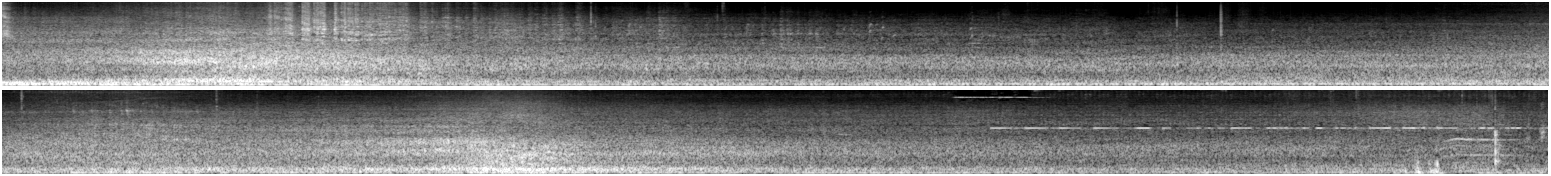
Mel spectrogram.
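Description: Street traffic: a steady low engine hum with vehicles passing, one about two seconds in and a louder one around fifteen seconds. A thin, steady high tone comes in near the end.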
